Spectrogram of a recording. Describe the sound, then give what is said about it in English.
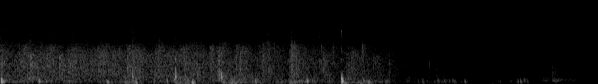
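An audience applauds the guests with dense, steady clapping for about four seconds as the host walks over, then the applause fades out and only a few scattered claps and faint footsteps remain. “Can you guys give them a round of applause as I make my way over?”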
